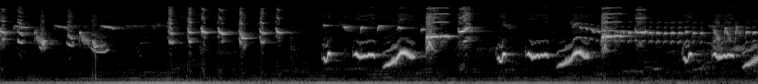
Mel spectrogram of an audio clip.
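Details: White-rumped shama singing as a lure for other birds: clicking bursts and high whistles give way to repeated swooping, looped whistled phrases, over a steady low hum.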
